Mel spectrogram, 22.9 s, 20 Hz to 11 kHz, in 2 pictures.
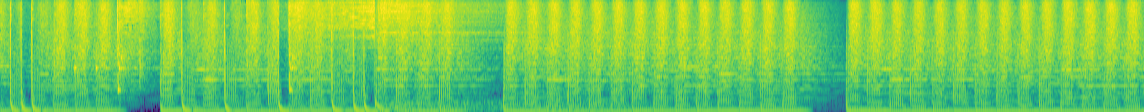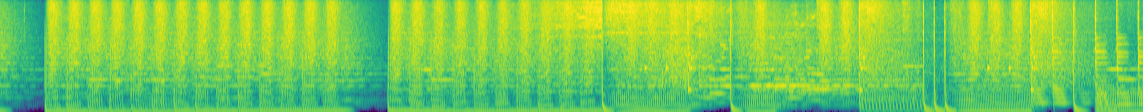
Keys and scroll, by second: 13.0-18.1 typing.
